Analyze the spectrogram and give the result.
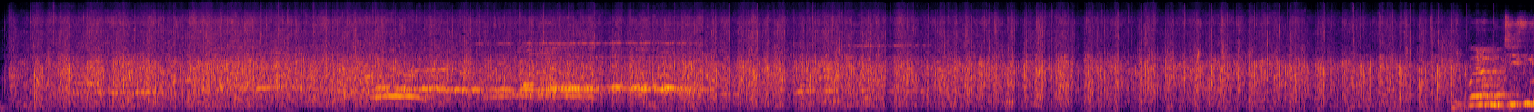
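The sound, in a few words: audience applauding at book launch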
